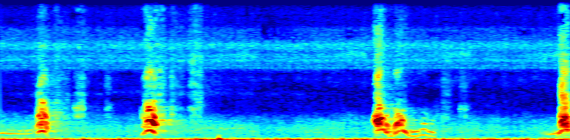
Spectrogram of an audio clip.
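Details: A Pomeranian dog barks. Four sharp, high, yappy barks come at uneven intervals, some with a quick double note, over a rumbling low background noise.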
